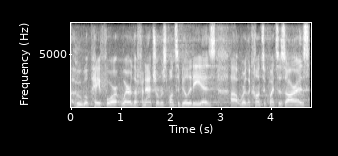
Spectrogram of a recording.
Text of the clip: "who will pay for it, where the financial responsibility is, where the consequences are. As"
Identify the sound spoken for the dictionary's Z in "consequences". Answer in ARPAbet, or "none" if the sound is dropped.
Z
